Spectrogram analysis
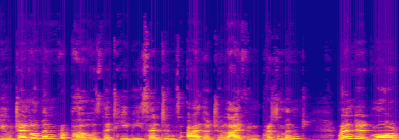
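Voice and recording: A passage is read aloud in a natural voice.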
